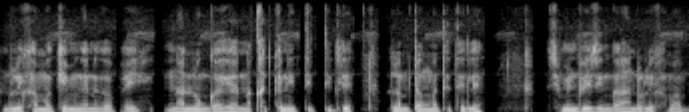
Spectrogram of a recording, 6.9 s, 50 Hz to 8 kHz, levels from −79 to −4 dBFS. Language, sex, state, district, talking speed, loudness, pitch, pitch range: Wancho, male, Arunachal Pradesh, Longding, 200 wpm, -25 LUFS, 110 Hz, 110-115 Hz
